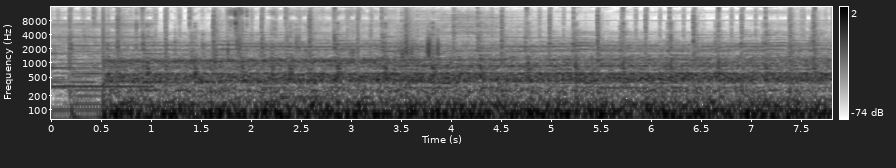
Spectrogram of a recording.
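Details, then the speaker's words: Portable Vevor 8kW diesel heater in a micro-camper van, run from a power bank: the glow plug is warm and the diesel pump has begun pumping, and a low rumble starts suddenly then holds steady as it enters the heating phase. Normal startup. "so as you can hear it's just started to to uh go into its heating phase the glow plug is warm enough now and the diesel pump has started to pump and now it starts to heat up"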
